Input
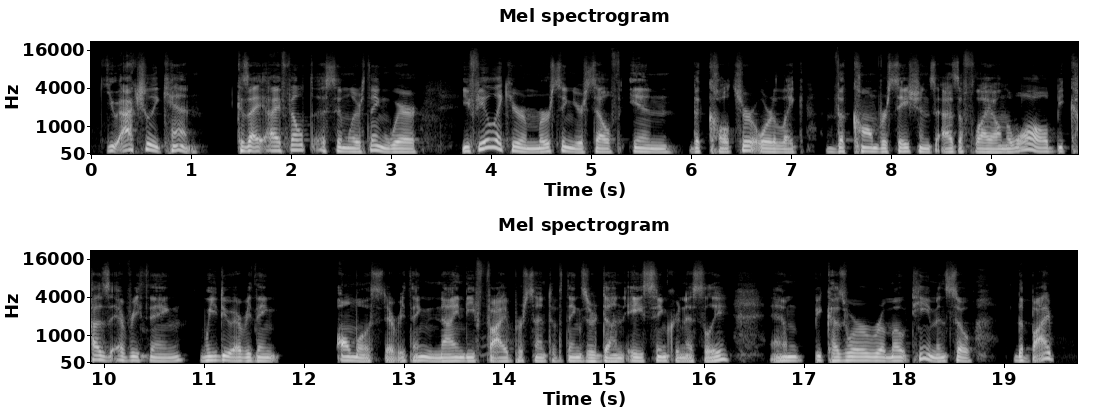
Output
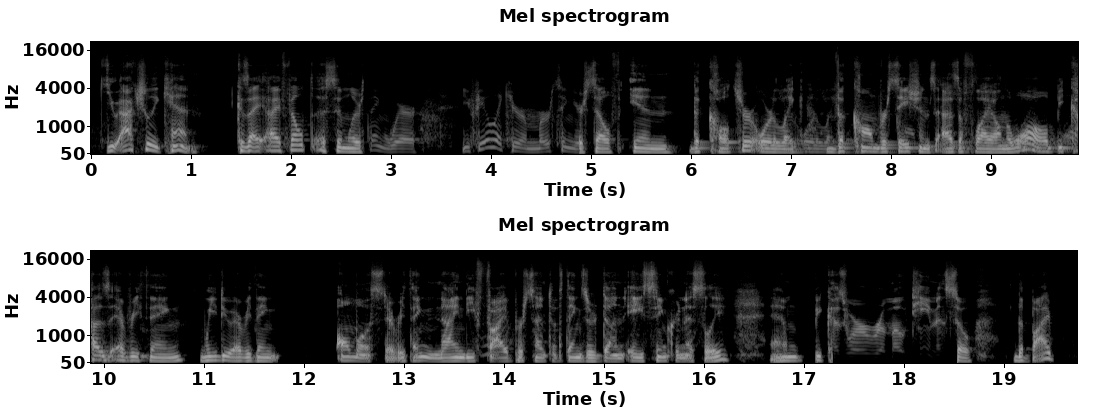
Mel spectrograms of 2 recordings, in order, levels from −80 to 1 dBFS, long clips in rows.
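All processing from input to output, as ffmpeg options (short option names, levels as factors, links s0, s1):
-filter_complex "[0:a]asettb=1/sr,asplit=3[s0][s1][s2];[s0]atrim=end=2.724[s3];[s1]atrim=start=2.72:end=4.89,asetpts=PTS-STARTPTS,afade=t=in:d=0.004:c=qsin,afade=t=out:st=2.166:d=0.004:c=qsin,lowpass=f=2800:p=1,acrossover=split=510 2100:gain=0.158 1 0.2[s4][s5][s6];[s4][s5][s6]amix=inputs=3:normalize=0,acompressor=threshold=0.00794:ratio=6:attack=3.2:release=140:knee=1:detection=peak[s7];[s2]atrim=start=4.886[s8];[s3][s7]acrossfade=d=0.004:c1=hsin:c2=qsin[s9];[s9][s8]acrossfade=d=0.004:c1=qsin:c2=hsin,asettb=1/sr,asplit=3[s10][s11][s12];[s10]atrim=end=5.924[s13];[s11]atrim=start=5.92:end=10.26,asetpts=PTS-STARTPTS,afade=t=in:d=0.004:c=qsin,afade=t=out:st=4.336:d=0.004:c=qsin,bandreject=f=50:t=h:w=6,bandreject=f=100:t=h:w=6,bandreject=f=150:t=h:w=6,bandreject=f=200:t=h:w=6,bandreject=f=250:t=h:w=6,bandreject=f=300:t=h:w=6,bandreject=f=350:t=h:w=6,bandreject=f=400:t=h:w=6,bandreject=f=450:t=h:w=6,aecho=1:1:426|852:0.0841|0.0185,atrim=end_sample=191394[s14];[s12]atrim=start=10.256[s15];[s13][s14]acrossfade=d=0.004:c1=hsin:c2=qsin[s16];[s16][s15]acrossfade=d=0.004:c1=qsin:c2=hsin,asettb=1/sr,asplit=3[s17][s18][s19];[s17]atrim=end=11.704[s20];[s18]atrim=start=11.7:end=16.2,asetpts=PTS-STARTPTS,afade=t=in:d=0.004:c=qsin,afade=t=out:st=4.496:d=0.004:c=qsin,highpass=180,bass=f=250:g=2,treble=f=4000:g=4,aphaser=in_gain=1:out_gain=1:delay=3.3:decay=0.48:speed=1.6:type=sinusoidal[s21];[s19]atrim=start=16.196[s22];[s20][s21]acrossfade=d=0.004:c1=hsin:c2=qsin[s23];[s23][s22]acrossfade=d=0.004:c1=qsin:c2=hsin,asettb=1/sr,asplit=3[s24][s25][s26];[s24]atrim=end=17.284[s27];[s25]atrim=start=17.28:end=18.54,asetpts=PTS-STARTPTS,afade=t=in:d=0.004:c=qsin,afade=t=out:st=1.256:d=0.004:c=qsin,highpass=f=1300:w=0.5412,highpass=f=1300:w=1.3066,asoftclip=type=hard:threshold=0.0562[s28];[s26]atrim=start=18.536[s29];[s27][s28]acrossfade=d=0.004:c1=hsin:c2=qsin[s30];[s30][s29]acrossfade=d=0.004:c1=qsin:c2=hsin,lowshelf=f=230:g=-11,acompressor=threshold=0.00794:ratio=2,volume=1.33"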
